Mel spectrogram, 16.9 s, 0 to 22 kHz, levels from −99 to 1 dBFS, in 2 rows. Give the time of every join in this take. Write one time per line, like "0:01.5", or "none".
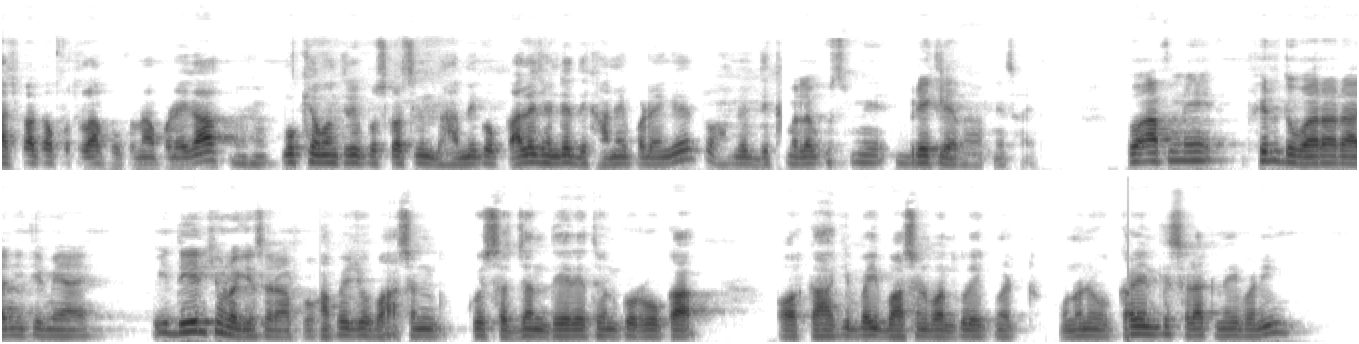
0:04.8
0:10.4
0:15.5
